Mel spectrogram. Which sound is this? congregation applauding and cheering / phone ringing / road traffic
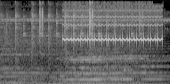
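phone ringing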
